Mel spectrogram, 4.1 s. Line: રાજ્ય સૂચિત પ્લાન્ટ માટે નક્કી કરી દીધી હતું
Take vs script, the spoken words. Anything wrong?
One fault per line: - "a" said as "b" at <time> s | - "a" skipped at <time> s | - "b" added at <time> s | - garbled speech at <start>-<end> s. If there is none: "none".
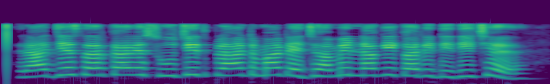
- "સરકારે" added at 0.6 s
- "જમીન" added at 2.3 s
- "હતું" said as "છે" at 3.6 s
